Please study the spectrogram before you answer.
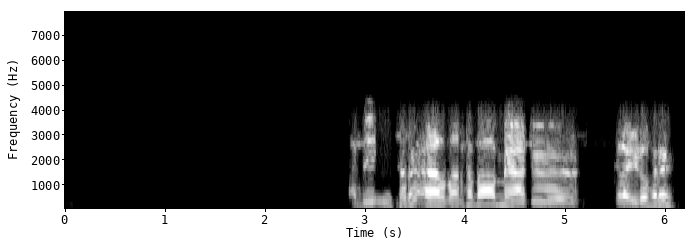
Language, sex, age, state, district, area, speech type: Dogri, male, 30-45, Jammu and Kashmir, Samba, urban, conversation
